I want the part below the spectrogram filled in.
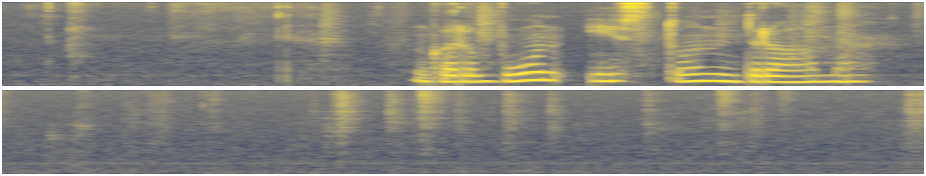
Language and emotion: Russian, neutral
